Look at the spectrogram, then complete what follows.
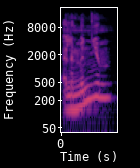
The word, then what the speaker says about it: aluminium: didn't grab there's like aluminium I guess yeah but that's not how you say it but that's fine yeah it's the British way I know aluminum aluminum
